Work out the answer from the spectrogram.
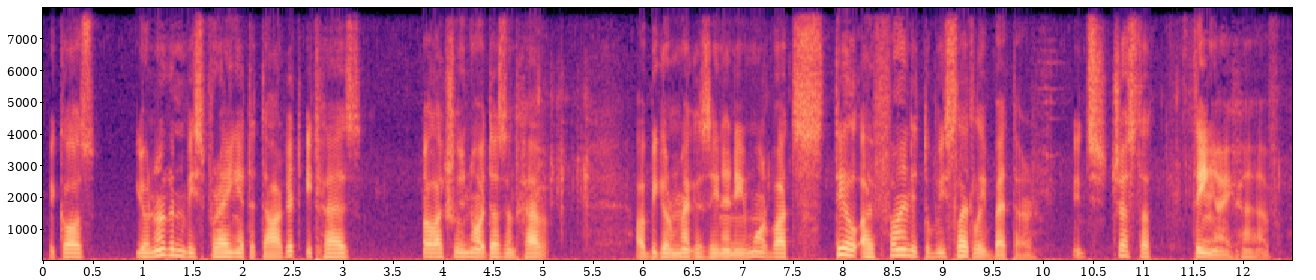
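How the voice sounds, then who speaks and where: A man's voice: mid-range voice, normal speed, fairly bright tone. A man giving casual let's play commentary on a roleplaying game, thinking aloud in a rambling way as he goes. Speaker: gamer narrating his own roleplay playthrough.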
